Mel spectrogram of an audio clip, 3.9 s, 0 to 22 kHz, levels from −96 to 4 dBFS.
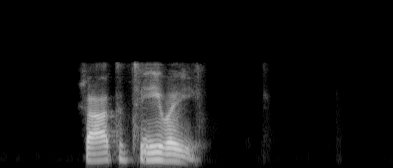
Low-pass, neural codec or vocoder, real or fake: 5.4 kHz; codec, 16 kHz, 1.1 kbps, Voila-Tokenizer; fake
